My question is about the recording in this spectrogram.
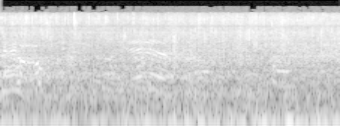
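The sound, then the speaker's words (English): Mealworms eating a bat carcass make a dense, steady crackling and pattering, even throughout, much like rain falling on a roof, with no voices. “It's not rain on a roof. Those are mealworms eating a bat carcass.”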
